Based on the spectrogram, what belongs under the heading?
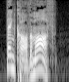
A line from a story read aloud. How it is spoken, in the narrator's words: snaps the girl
